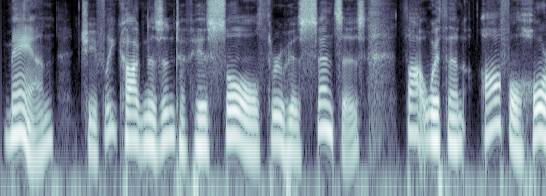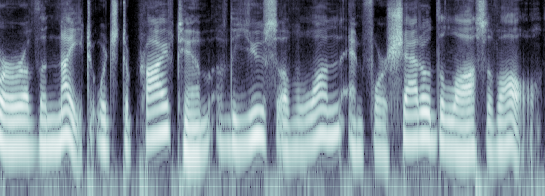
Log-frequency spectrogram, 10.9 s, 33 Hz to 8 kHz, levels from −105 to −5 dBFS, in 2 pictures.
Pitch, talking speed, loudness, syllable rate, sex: 145 Hz, 170 wpm, -18 LUFS, 4.5 syllables/s, male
